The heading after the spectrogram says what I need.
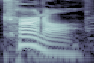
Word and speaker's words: Colonel: I probably already know what it is, I just can't pronounce it. Colonel.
